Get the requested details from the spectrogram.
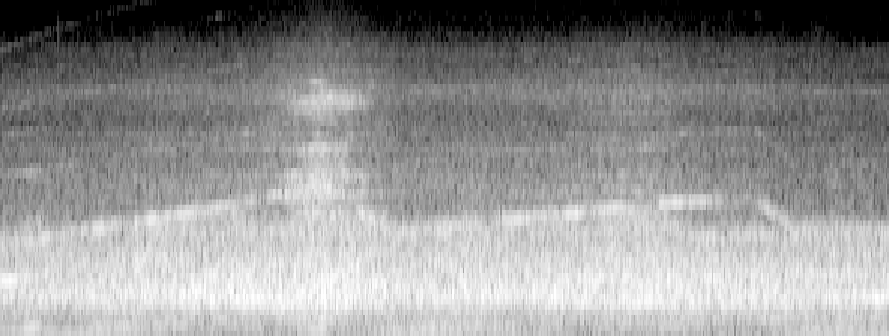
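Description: A city bus's drivetrain whine rises in pitch and then drops.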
